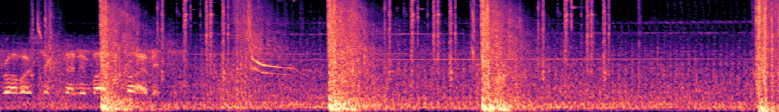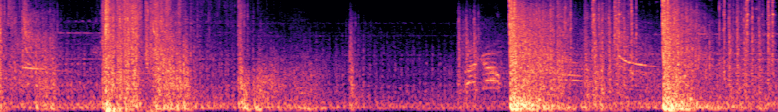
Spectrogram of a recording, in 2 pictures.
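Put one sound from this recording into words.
A rifle fires loud, echoing shots.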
